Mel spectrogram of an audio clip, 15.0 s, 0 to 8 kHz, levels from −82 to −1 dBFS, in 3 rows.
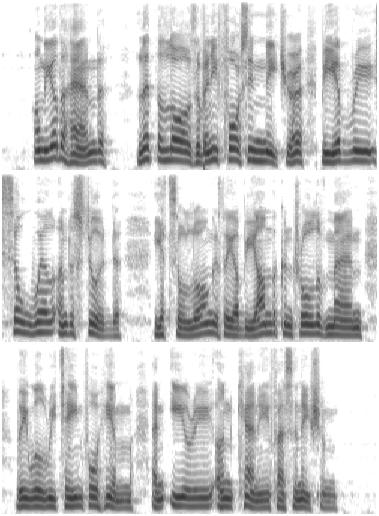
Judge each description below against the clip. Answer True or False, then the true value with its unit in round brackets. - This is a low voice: False (155 Hz)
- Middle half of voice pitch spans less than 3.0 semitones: False (3.8 semitones)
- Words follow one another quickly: False (150 wpm)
